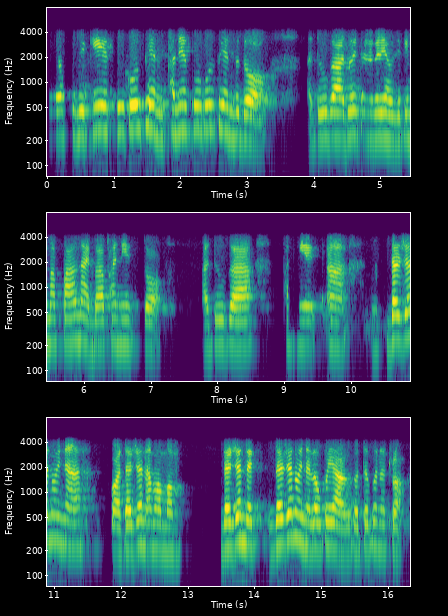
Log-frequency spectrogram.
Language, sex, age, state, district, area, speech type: Manipuri, female, 30-45, Manipur, Kakching, rural, conversation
